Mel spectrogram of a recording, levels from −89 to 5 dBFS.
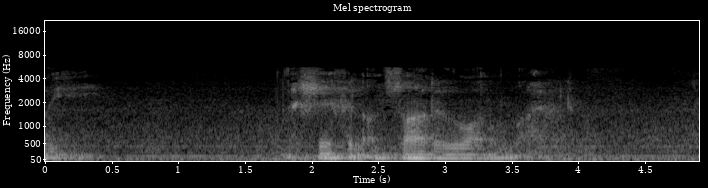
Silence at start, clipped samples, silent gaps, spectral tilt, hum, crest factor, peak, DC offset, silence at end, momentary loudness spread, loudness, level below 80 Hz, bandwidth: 0 s; under 0.1%; none; -6 dB/octave; none; 22 dB; -16 dBFS; under 0.1%; 0 s; 20 LU; -36 LUFS; -52 dBFS; 5.6 kHz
